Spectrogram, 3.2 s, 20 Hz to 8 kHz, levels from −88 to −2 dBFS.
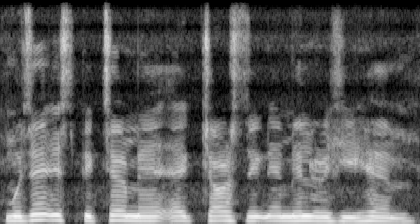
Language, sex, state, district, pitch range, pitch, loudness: Hindi, male, Arunachal Pradesh, Lower Dibang Valley, 150-160 Hz, 155 Hz, -12 LUFS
